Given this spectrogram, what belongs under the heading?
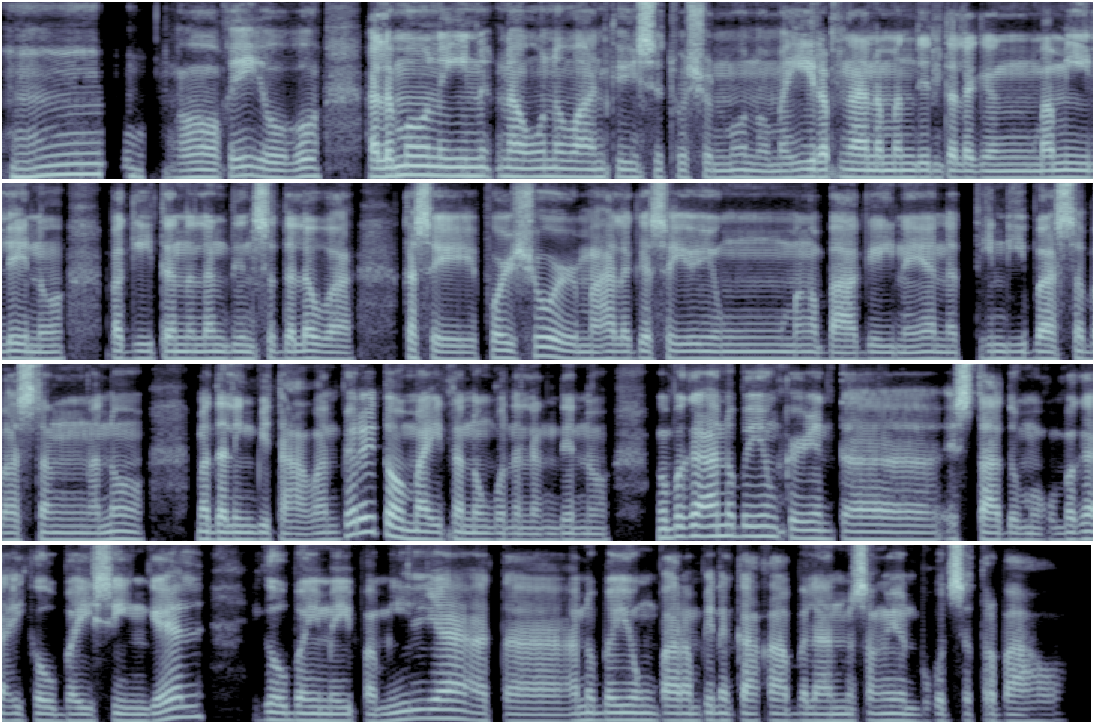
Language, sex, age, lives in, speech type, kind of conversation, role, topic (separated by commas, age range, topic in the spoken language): Filipino, male, 25-29, Philippines, conversation, advice, advisor, Paano ko haharapin ang panloob na salungatan sa sarili ko?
